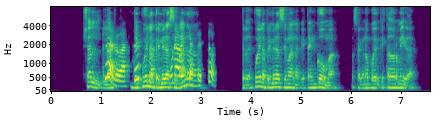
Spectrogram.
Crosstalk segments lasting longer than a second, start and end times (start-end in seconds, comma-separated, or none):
1.0-3.1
